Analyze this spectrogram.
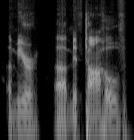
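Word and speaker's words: Amir Miftakhov: So I made sure I looked it up for Amir Miftahov, and that's how you pronounce it for this kid.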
